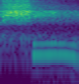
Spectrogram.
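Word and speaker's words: شين: So in the case of Sheen, we will also touch the center of the tongue to the upper hard palate. So this is the pronunciation of sheen.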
